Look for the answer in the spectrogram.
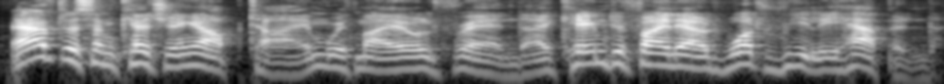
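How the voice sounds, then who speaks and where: A man's voice: a little high, very animated, moderate pace. A man narrating a scripted first-person story. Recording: music under the voice. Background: music.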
